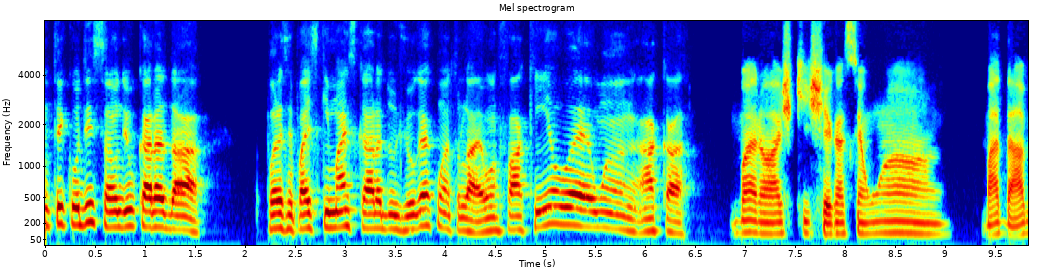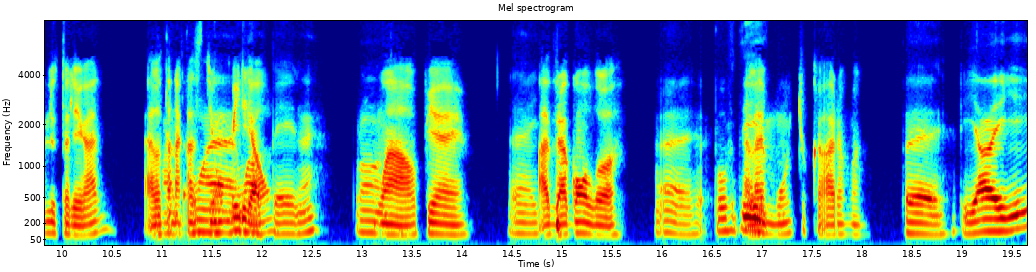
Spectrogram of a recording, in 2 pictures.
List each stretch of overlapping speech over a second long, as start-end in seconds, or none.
10.9-12.2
